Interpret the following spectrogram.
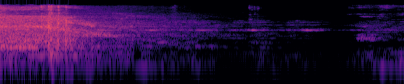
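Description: A utility knife drawn along a straight edge, scoring brittle black walnut veneer: a steady scraping that stops about half a second in and dies away to near quiet.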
